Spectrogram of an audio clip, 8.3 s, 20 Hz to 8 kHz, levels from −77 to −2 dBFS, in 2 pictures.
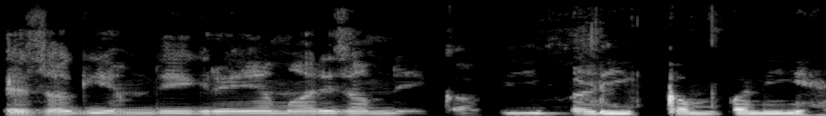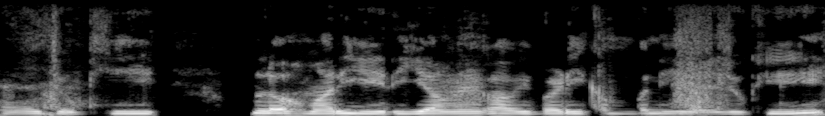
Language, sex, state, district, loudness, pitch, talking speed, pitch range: Hindi, male, Uttar Pradesh, Etah, -18 LUFS, 115 Hz, 180 wpm, 115-125 Hz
